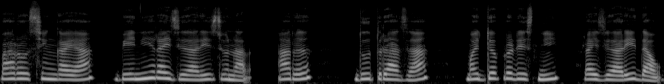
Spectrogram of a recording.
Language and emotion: Bodo, neutral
